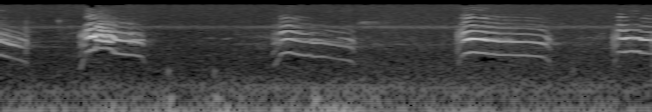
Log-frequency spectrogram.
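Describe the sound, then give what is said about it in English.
A blue jay gives loud, descending hawk-like screams imitating a red-shouldered hawk, four harsh calls spaced about a second apart, with no talking. “And astute mimicry of birds of prey, such as the red-shouldered hawk.”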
